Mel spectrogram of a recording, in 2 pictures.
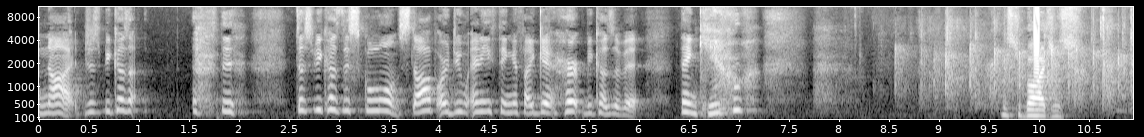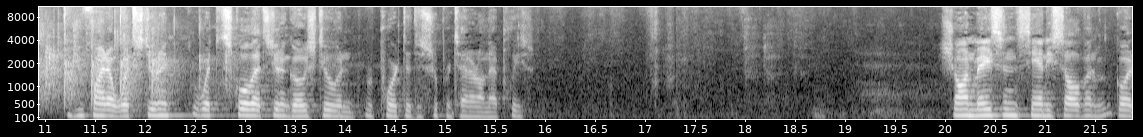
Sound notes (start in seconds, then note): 10.2 applause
